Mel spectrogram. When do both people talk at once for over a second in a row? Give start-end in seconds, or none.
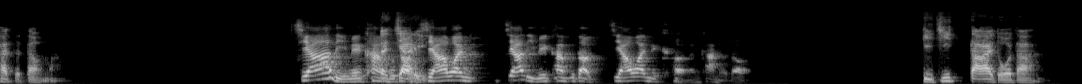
none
